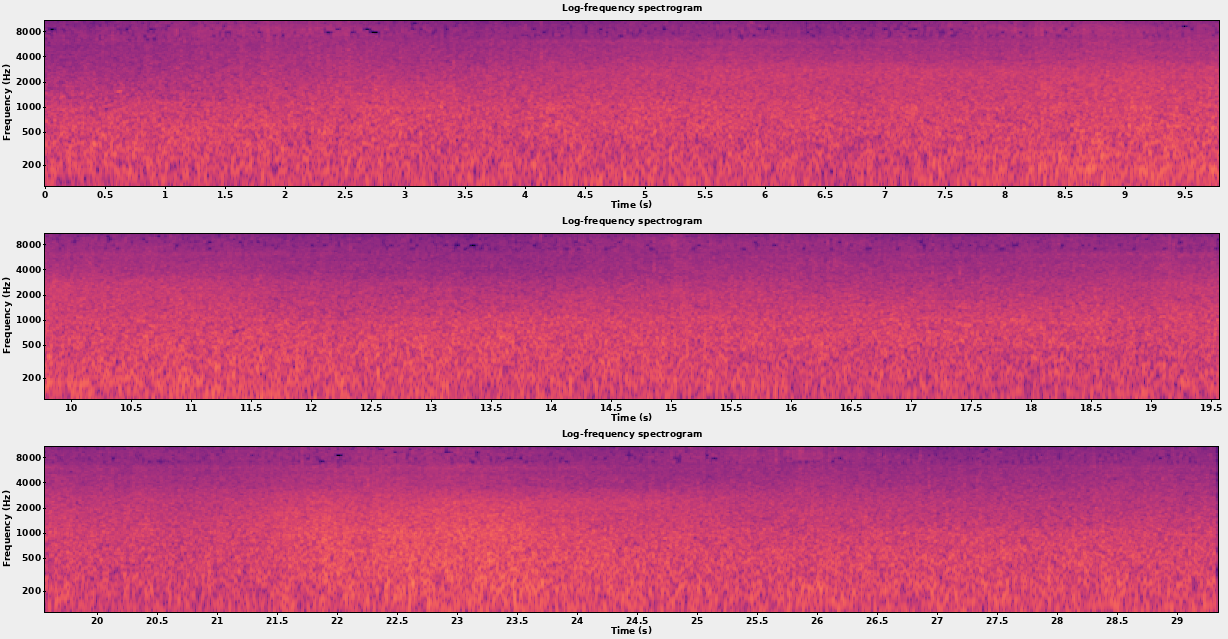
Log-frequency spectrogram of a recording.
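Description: Beach ambience of distant surf washing steadily with wind. A wave swells and recedes about two-thirds of the way through, and a few brief low gusts thump now and then.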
